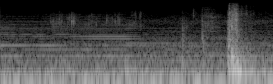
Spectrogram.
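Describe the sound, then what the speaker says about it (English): A car door lock in a video game gives a single short click near the end, over a faint, low in-car hum. "A moment later, you hear the click of a lock."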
